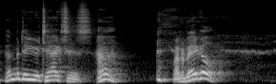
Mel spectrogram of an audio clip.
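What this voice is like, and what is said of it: Stereotyped old Jewish man voice. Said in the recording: “It's kind of like the old Jewish guy... It sounded like an old Jewish man... my older Jewish guy imitation”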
